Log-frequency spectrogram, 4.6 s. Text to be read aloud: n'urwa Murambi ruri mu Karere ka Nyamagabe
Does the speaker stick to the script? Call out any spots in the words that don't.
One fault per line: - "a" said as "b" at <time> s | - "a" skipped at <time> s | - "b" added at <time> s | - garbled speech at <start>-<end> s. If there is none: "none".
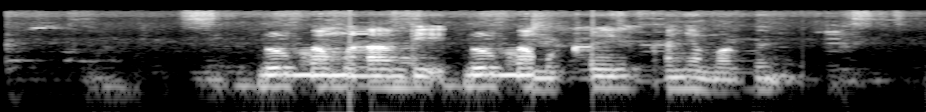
- "ruri" said as "n'urwa" at 2.3 s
